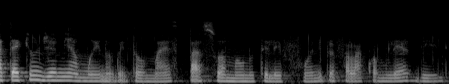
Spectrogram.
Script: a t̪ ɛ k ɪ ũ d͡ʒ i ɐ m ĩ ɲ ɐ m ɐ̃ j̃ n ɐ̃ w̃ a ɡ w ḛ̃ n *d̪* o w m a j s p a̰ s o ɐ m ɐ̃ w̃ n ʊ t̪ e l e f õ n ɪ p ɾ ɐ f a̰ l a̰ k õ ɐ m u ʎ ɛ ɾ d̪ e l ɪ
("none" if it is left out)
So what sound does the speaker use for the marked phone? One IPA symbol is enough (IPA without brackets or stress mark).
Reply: t̪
